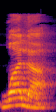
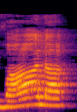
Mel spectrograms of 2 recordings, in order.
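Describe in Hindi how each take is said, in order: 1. पहला स्वर छोटा रखा जाता है। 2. पहला स्वर लंबा खींचा जाता है। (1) "वाला अलिफ मद।" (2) "तो ये गलत है बात।"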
